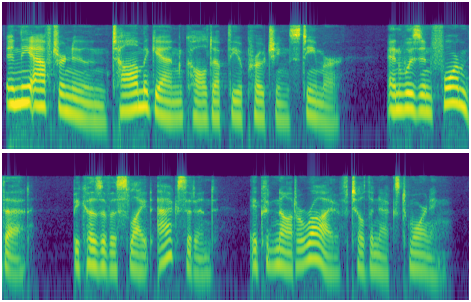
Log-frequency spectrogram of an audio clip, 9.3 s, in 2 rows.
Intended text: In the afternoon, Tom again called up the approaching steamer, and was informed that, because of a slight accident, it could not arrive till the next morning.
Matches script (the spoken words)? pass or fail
pass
